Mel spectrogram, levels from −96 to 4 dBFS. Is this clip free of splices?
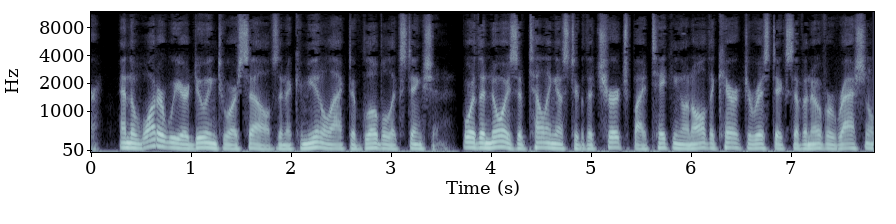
no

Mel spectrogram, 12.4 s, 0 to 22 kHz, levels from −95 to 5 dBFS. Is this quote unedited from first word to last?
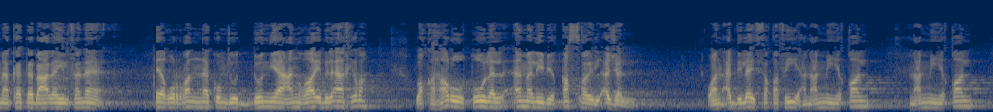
no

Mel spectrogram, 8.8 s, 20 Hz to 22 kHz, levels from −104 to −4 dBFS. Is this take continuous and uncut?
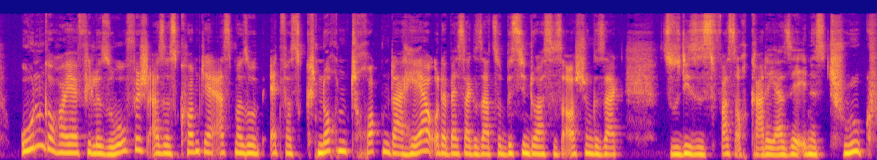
yes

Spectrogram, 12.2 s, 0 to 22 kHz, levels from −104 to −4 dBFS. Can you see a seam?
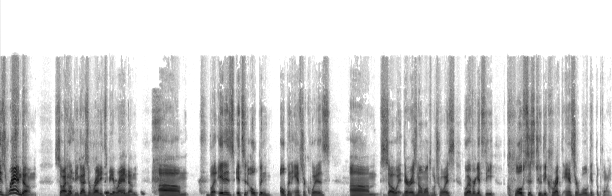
yes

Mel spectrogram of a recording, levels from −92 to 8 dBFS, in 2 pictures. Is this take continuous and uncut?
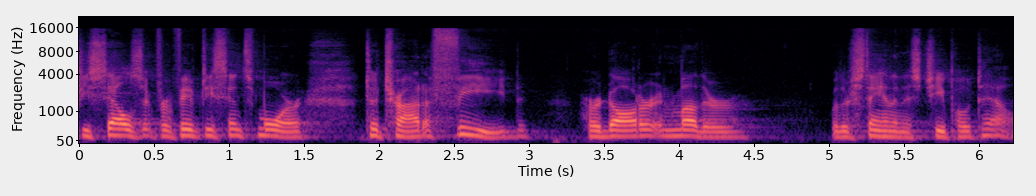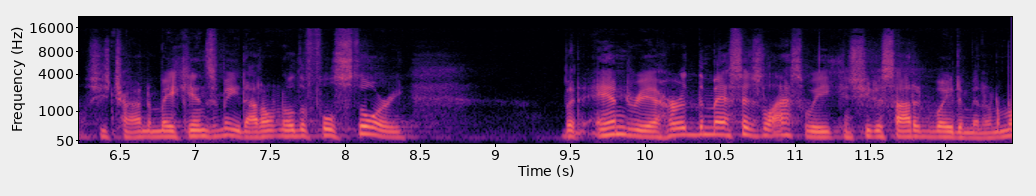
yes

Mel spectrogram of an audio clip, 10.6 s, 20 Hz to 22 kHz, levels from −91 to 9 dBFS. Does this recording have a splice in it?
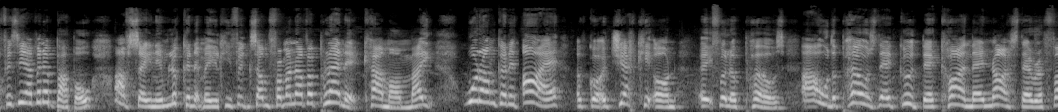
yes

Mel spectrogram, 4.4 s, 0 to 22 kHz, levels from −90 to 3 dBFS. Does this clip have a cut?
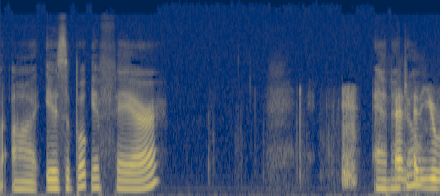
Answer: yes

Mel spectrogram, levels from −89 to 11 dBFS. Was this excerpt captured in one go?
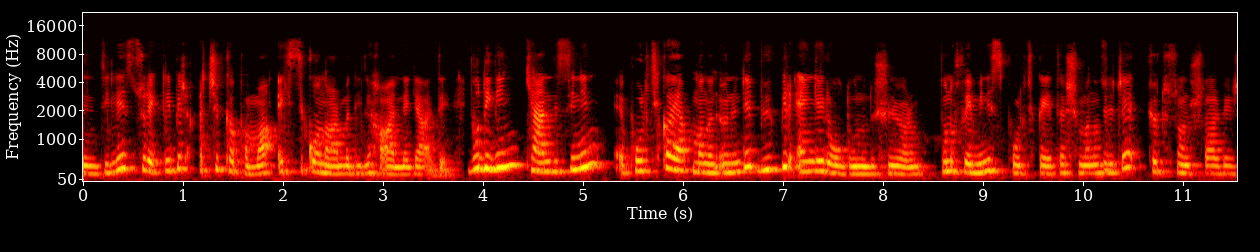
no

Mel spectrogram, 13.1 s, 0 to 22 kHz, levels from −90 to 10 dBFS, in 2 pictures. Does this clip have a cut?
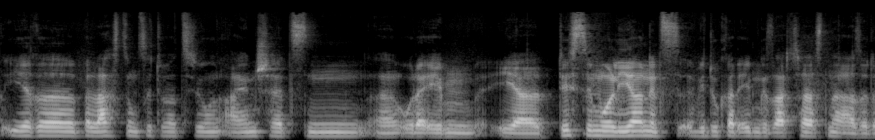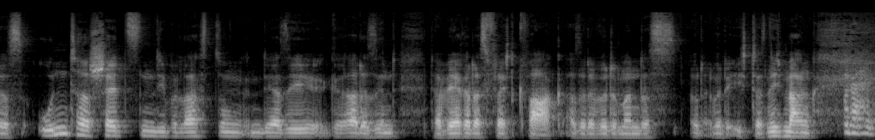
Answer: no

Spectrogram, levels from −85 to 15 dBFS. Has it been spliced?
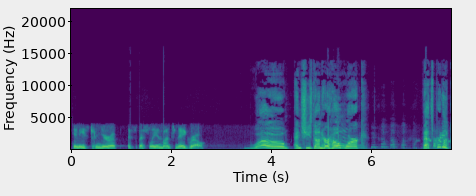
no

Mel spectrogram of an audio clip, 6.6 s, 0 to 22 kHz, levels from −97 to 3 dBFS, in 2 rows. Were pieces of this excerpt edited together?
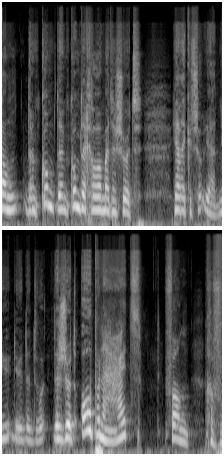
no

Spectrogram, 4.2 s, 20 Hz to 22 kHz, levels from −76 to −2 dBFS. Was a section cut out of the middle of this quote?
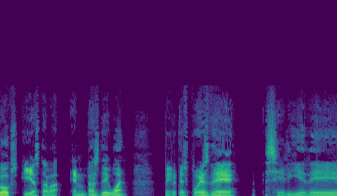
yes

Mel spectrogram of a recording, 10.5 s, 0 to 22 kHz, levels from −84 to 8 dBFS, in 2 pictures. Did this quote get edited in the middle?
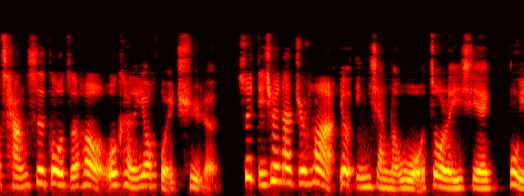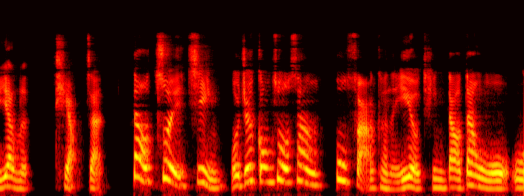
yes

